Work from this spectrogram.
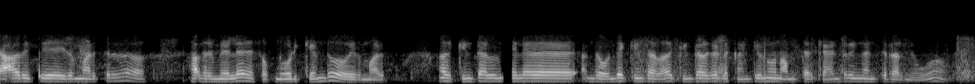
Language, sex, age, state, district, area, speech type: Kannada, male, 45-60, Karnataka, Raichur, rural, conversation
